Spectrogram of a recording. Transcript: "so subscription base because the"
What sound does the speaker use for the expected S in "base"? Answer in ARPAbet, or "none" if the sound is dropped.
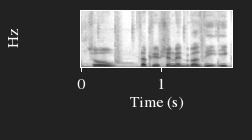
none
